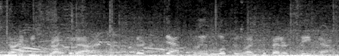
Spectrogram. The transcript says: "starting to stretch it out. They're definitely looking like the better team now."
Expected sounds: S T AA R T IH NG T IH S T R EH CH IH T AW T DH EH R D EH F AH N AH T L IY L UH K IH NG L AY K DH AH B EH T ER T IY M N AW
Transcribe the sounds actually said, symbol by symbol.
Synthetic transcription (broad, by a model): S T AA R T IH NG T IH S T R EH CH IH T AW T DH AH R D EH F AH N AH T L IY L UH K IH NG L AY K DH AH B EH T ER S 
